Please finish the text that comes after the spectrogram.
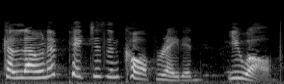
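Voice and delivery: put-on Southern accent. Secretary reading back dictation to her boss, thick Southern accent. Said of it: "with a real Southern accent".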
